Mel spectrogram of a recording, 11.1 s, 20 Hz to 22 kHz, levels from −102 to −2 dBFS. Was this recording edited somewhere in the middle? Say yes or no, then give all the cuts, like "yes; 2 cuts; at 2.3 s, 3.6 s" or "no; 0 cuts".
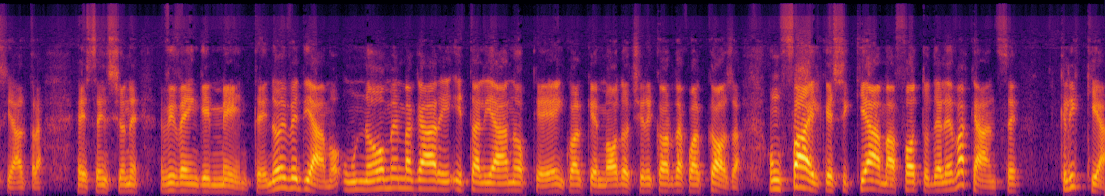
no; 0 cuts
